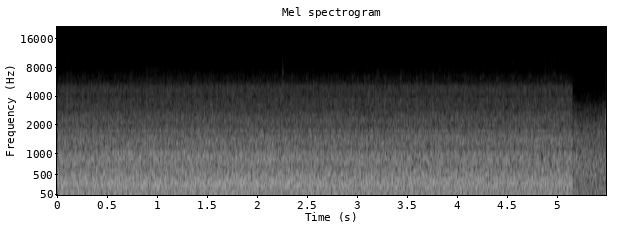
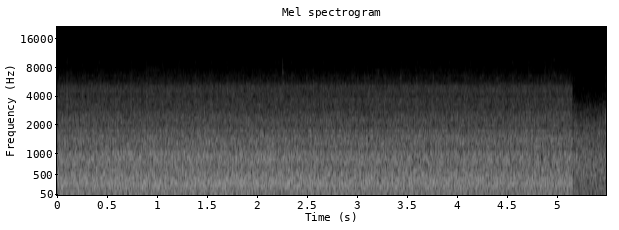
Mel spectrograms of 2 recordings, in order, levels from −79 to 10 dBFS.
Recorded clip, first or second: first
